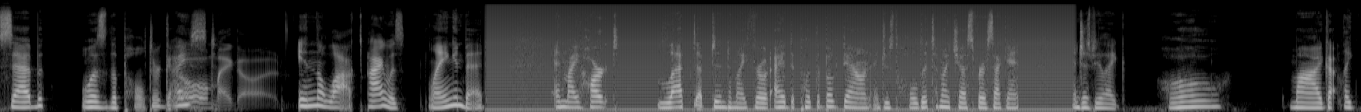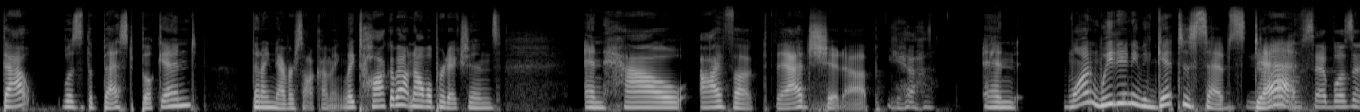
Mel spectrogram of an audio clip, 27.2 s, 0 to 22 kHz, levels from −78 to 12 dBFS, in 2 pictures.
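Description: Speech clip with two distinct faults. From 4.83 s to 10.78 s, after "I was laying in" and up to "just be like oh", a mains buzz sits under the speech at roughly 15 dB below it. It is a steady, raspy buzz built on 60 Hz and its harmonics, which extend well into the kilohertz range. That harsh upper content comes from sharp switching spikes, as from a dimmer, a rectifier or an unshielded line, entering the signal twice per mains cycle. From 18.16 s, after "talk about novel", through to "dead when we stopped" at 27.21 s, the clip is a time-stretched section. The pace abruptly drops to about 0.72 times normal speed while pitch stays unchanged, and the speech drags. This is likely software stretching the audio to fill a longer duration, keeping pitch by repeating short fragments of the waveform.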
